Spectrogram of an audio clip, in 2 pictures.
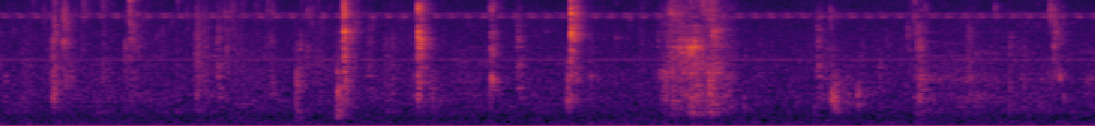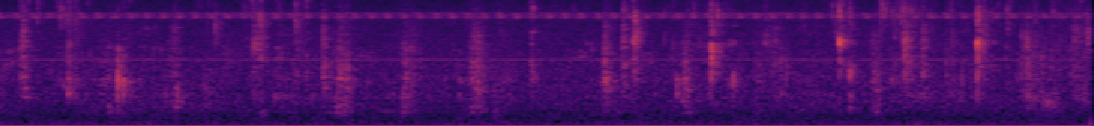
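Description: Wet mouth sounds of someone eating soft khichdi by hand: a scatter of sharp smacks and clicks from chewing and lips, with one longer, noisier sound about four and a half seconds in.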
